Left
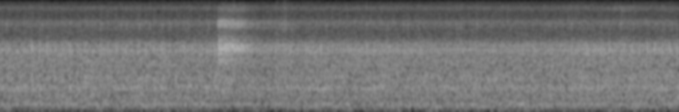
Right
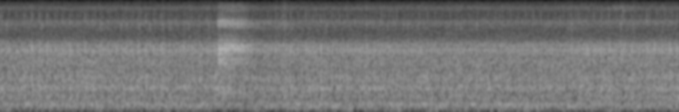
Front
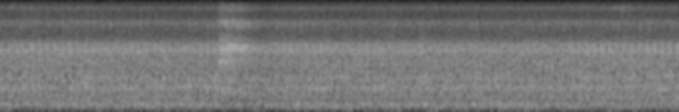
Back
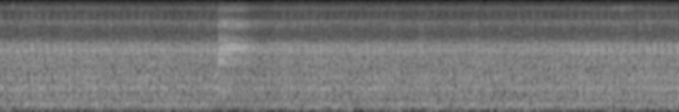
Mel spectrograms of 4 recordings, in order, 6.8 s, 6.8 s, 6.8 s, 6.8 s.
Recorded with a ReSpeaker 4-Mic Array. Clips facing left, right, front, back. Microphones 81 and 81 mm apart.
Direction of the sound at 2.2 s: 155° right.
